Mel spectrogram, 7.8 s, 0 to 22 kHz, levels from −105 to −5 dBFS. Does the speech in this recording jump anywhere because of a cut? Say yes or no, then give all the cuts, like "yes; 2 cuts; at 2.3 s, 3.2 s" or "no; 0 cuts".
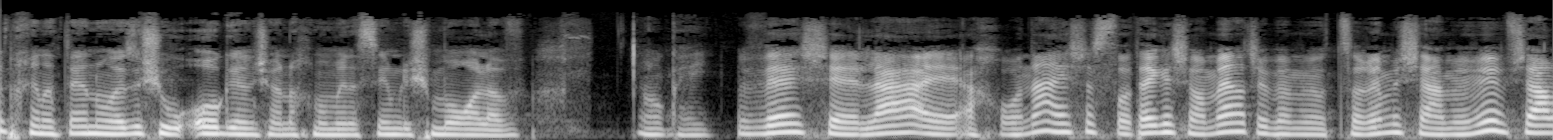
no; 0 cuts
